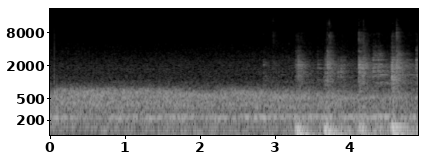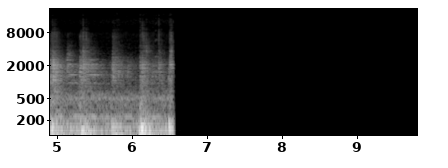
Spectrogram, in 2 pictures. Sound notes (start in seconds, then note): 3.1 footsteps upstairs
